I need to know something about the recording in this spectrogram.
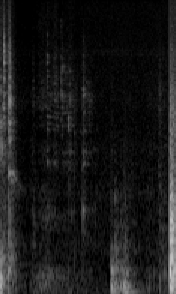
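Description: A quiet pause with a few faint small clinks of a glass tasting glass being handled, then a brief low "mm" from a man's voice about one and a half seconds in.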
